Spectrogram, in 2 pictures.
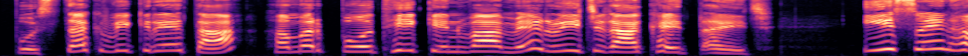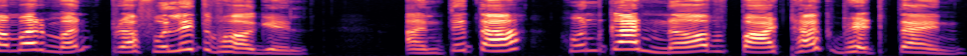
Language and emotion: Maithili, happy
